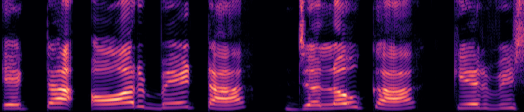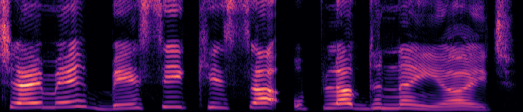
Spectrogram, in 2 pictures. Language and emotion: Maithili, neutral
